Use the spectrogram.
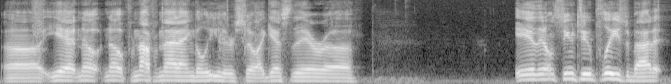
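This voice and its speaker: A man's voice: mid-range voice, normal speed, clear, resonant tone. A man doing comedic live race commentary, rambling with many fillers and restarts.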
